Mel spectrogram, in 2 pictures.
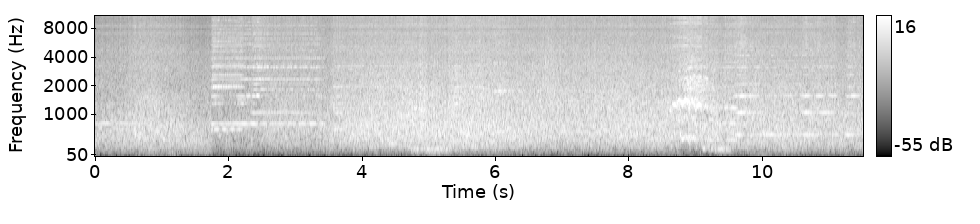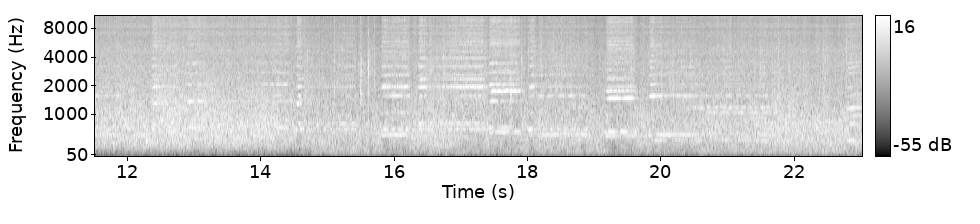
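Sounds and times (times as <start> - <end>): steady noisy wash: 0.0 - 23.0
background music: 1.7 - 4.0, 9.5 - 21.9
horses neighing: 8.6 - 9.6.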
